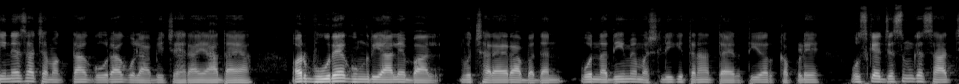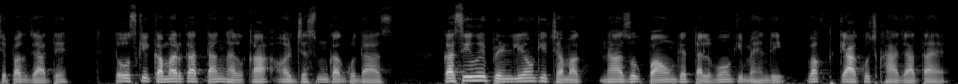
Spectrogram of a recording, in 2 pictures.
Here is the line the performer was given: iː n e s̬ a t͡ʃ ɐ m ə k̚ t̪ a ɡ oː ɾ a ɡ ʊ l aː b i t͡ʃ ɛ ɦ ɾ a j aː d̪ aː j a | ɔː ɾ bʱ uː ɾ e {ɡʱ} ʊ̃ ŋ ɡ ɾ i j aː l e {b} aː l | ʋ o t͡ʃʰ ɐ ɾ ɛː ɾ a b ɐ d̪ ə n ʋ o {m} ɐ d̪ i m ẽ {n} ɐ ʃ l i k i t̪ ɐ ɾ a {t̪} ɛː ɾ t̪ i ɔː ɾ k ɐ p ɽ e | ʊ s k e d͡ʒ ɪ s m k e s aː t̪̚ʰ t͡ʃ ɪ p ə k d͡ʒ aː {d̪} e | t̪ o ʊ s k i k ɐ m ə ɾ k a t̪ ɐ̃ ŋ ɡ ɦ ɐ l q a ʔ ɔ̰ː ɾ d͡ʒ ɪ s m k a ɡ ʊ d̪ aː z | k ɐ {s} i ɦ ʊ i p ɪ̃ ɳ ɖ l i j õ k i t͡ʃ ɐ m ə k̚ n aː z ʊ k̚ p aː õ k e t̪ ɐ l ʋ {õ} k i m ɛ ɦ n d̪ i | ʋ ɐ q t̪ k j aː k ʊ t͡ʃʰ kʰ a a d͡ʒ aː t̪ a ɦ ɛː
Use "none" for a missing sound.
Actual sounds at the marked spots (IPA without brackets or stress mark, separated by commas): ɡʱ, b, n, m, t̪, t̪, s, õ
